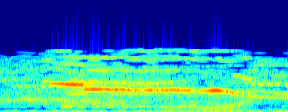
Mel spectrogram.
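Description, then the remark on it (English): Underwater bowhead whale and bearded seal calls, picked up by an array of underwater microphones near the Bering Strait, overlap: wavering tonal moans and a long, slowly descending whistling trill, fairly loud and continuous over a low, murky rumble. “Kate Stafford is a biologist and oceanographer at the University of Washington, and she and her colleagues have been cataloging that soundscape of the deep, like these bowhead whales and bearded seals.”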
